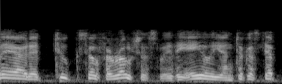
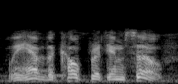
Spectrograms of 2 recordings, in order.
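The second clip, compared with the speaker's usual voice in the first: plain reading voice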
